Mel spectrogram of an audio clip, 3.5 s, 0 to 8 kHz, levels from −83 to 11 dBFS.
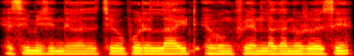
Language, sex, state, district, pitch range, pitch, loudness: Bengali, male, Assam, Hailakandi, 140-145 Hz, 140 Hz, -14 LUFS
